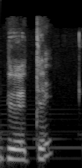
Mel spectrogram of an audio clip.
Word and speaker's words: Goethe: Nunca pronuncio bien a Goethe, ¿no? Goethe. – Goethe. – eso. Eso sonó muy bien, Goethe.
